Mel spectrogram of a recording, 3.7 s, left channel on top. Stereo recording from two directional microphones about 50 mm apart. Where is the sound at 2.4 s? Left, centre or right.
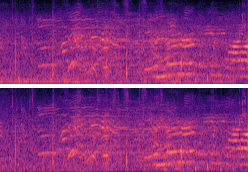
Centre.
